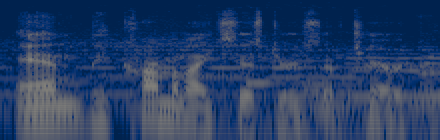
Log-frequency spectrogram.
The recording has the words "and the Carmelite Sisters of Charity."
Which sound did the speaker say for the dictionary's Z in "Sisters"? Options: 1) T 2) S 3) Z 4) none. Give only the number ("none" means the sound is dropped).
3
